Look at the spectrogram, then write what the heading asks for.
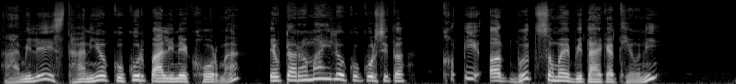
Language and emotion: Nepali, happy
